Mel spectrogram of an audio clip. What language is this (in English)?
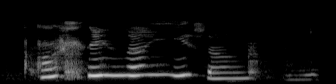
Icelandic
